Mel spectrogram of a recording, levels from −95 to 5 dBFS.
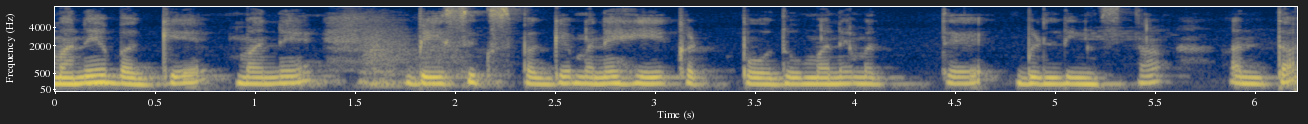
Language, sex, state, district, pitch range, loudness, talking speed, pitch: Kannada, female, Karnataka, Shimoga, 180-200 Hz, -16 LUFS, 135 wpm, 185 Hz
